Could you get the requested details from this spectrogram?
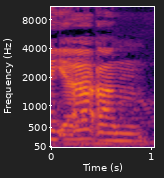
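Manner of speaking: slow, laid-back English answer in a lightly put-on voice; easygoing example answer, slowed down; casual English reply. Shown as a demonstration. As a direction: drawl out a relaxed chatty reply. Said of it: "tu peux répondre genre".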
